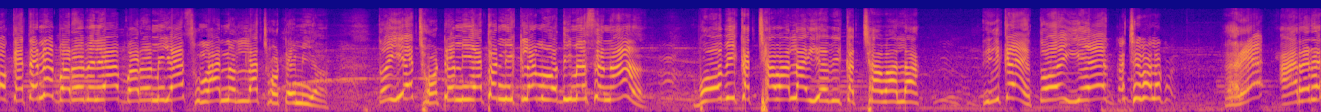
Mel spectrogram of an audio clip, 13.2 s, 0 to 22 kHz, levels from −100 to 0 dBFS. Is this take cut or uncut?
uncut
